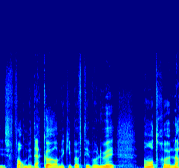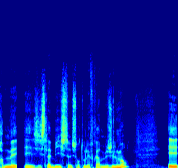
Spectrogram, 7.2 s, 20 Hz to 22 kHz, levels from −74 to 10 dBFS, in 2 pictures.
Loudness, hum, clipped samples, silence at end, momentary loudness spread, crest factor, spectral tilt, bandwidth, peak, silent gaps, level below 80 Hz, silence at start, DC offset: -20 LUFS; none; under 0.1%; 0 s; 9 LU; 18 dB; -6 dB/octave; 13.5 kHz; -2 dBFS; 3.93-4.03 s; -50 dBFS; 0 s; under 0.1%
